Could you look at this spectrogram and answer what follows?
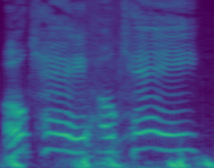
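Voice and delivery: put-on high exasperated boy; child voice. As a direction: give in like an annoyed kid. Lucy relenting.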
